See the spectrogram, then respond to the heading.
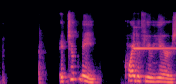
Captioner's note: bell dinging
